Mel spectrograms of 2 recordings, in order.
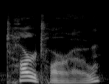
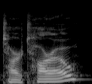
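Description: First: The stress is on the first syllable. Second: The stress is on a later syllable. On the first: The speaker calls it right. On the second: The speaker calls it wrong.

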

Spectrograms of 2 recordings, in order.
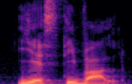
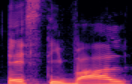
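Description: First: It begins with a y glide before e. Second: It begins with a plain e vowel. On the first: The speaker calls it wrong. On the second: The speaker calls it right.

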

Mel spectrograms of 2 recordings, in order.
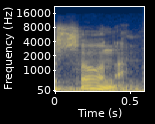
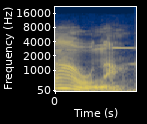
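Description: First: Sauna is said with an English pronunciation. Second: Sauna is said with a Finnish pronunciation. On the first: The speaker calls it wrong. "Pronouncing it like that" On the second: The speaker calls it right. "I'm Finnish. It's sauna"

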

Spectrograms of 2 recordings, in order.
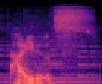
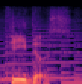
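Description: First: The name is said with an English pronunciation. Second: The name is said with a Japanese pronunciation. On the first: This is how native English speakers say it. "if you are native in English, it's Tidus" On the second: This is the original, proper form of the name. "the proper way to call him is the Japanese one... Sounds better"

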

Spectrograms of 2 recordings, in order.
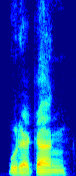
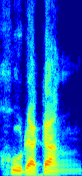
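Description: First: The word starts with a plain vowel sound. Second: The word starts with a harsh J sound. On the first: This is the modern pronunciation. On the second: This is the original Taíno pronunciation.

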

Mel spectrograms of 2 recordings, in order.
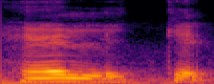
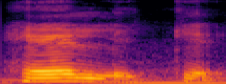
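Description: Both takes have the same delivery.

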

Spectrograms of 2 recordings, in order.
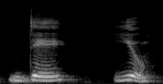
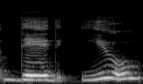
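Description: First: The final D is dropped entirely. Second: The final D is pronounced strongly. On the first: "no se escucha la D" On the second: "yo ahí pronuncié la D, más, se siente como fuerte"

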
